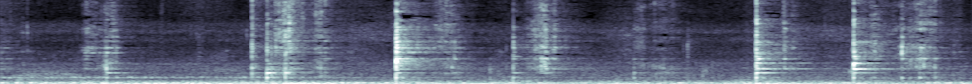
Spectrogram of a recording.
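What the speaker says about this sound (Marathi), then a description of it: "आणि त्याच्यामध्ये आता हे बनवलेलं हे मिश्रण घालूया" Prepared batter for undas, a traditional Nag Panchami offering, going into a greased tin, heard as close clinks and scrapes of utensil against metal with a few sharper knocks, steady and fairly quiet with no talking.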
